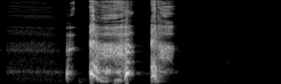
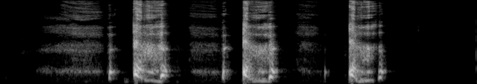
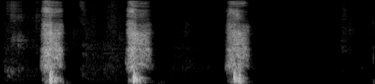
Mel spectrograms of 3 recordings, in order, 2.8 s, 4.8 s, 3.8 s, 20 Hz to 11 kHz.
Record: {
  "cough_length": "2.8 s",
  "cough_amplitude": 32768,
  "cough_signal_mean_std_ratio": 0.35,
  "three_cough_length": "4.8 s",
  "three_cough_amplitude": 32768,
  "three_cough_signal_mean_std_ratio": 0.33,
  "exhalation_length": "3.8 s",
  "exhalation_amplitude": 32768,
  "exhalation_signal_mean_std_ratio": 0.3,
  "survey_phase": "beta (2021-08-13 to 2022-03-07)",
  "age": "18-44",
  "gender": "Female",
  "wearing_mask": "No",
  "symptom_cough_any": true,
  "symptom_runny_or_blocked_nose": true,
  "symptom_sore_throat": true,
  "symptom_abdominal_pain": true,
  "symptom_diarrhoea": true,
  "symptom_fatigue": true,
  "symptom_headache": true,
  "symptom_change_to_sense_of_smell_or_taste": true,
  "symptom_other": true,
  "symptom_onset": "6 days",
  "smoker_status": "Never smoked",
  "respiratory_condition_asthma": false,
  "respiratory_condition_other": false,
  "recruitment_source": "Test and Trace",
  "submission_delay": "1 day",
  "covid_test_result": "Positive",
  "covid_test_method": "RT-qPCR"
}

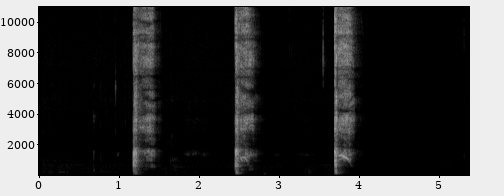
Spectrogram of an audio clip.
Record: {
  "three_cough_length": "5.4 s",
  "three_cough_amplitude": 32768,
  "three_cough_signal_mean_std_ratio": 0.23,
  "survey_phase": "beta (2021-08-13 to 2022-03-07)",
  "age": "45-64",
  "gender": "Male",
  "wearing_mask": "No",
  "symptom_cough_any": true,
  "symptom_runny_or_blocked_nose": true,
  "symptom_onset": "2 days",
  "smoker_status": "Ex-smoker",
  "respiratory_condition_asthma": false,
  "respiratory_condition_other": false,
  "recruitment_source": "Test and Trace",
  "submission_delay": "2 days",
  "covid_test_result": "Positive",
  "covid_test_method": "RT-qPCR",
  "covid_ct_value": 26.5,
  "covid_ct_gene": "ORF1ab gene",
  "covid_ct_mean": 26.8,
  "covid_viral_load": "1600 copies/ml",
  "covid_viral_load_category": "Minimal viral load (< 10K copies/ml)"
}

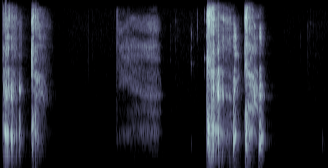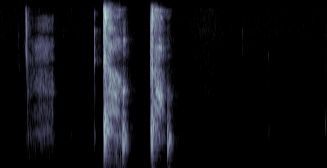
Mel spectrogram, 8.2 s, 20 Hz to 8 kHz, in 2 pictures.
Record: {
  "three_cough_length": "8.2 s",
  "three_cough_amplitude": 32765,
  "three_cough_signal_mean_std_ratio": 0.25,
  "survey_phase": "beta (2021-08-13 to 2022-03-07)",
  "age": "65+",
  "gender": "Female",
  "wearing_mask": "No",
  "symptom_cough_any": true,
  "symptom_new_continuous_cough": true,
  "symptom_runny_or_blocked_nose": true,
  "symptom_sore_throat": true,
  "symptom_change_to_sense_of_smell_or_taste": true,
  "symptom_loss_of_taste": true,
  "symptom_onset": "3 days",
  "smoker_status": "Never smoked",
  "respiratory_condition_asthma": false,
  "respiratory_condition_other": false,
  "recruitment_source": "Test and Trace",
  "submission_delay": "1 day",
  "covid_test_result": "Negative",
  "covid_test_method": "ePCR"
}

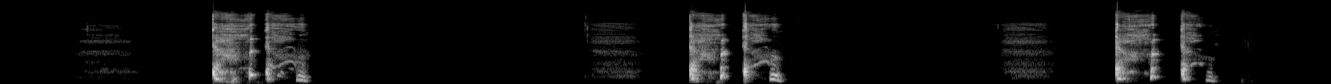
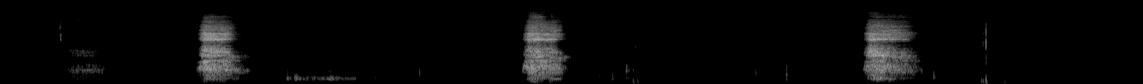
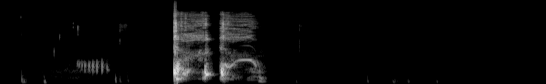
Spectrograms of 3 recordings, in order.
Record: {
  "three_cough_length": "13.3 s",
  "three_cough_amplitude": 32768,
  "three_cough_signal_mean_std_ratio": 0.26,
  "exhalation_length": "11.4 s",
  "exhalation_amplitude": 13022,
  "exhalation_signal_mean_std_ratio": 0.26,
  "cough_length": "5.5 s",
  "cough_amplitude": 32768,
  "cough_signal_mean_std_ratio": 0.19,
  "survey_phase": "beta (2021-08-13 to 2022-03-07)",
  "age": "65+",
  "gender": "Female",
  "wearing_mask": "No",
  "symptom_none": true,
  "smoker_status": "Never smoked",
  "respiratory_condition_asthma": false,
  "respiratory_condition_other": false,
  "recruitment_source": "REACT",
  "submission_delay": "1 day",
  "covid_test_result": "Negative",
  "covid_test_method": "RT-qPCR",
  "influenza_a_test_result": "Negative",
  "influenza_b_test_result": "Negative"
}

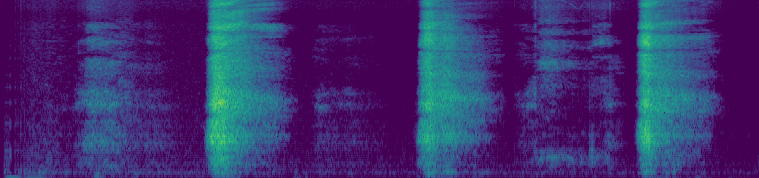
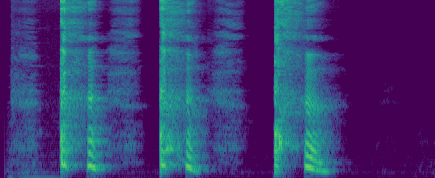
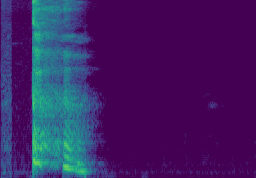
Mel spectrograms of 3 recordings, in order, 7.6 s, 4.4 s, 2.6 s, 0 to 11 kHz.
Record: {
  "exhalation_length": "7.6 s",
  "exhalation_amplitude": 32768,
  "exhalation_signal_mean_std_ratio": 0.29,
  "three_cough_length": "4.4 s",
  "three_cough_amplitude": 32766,
  "three_cough_signal_mean_std_ratio": 0.38,
  "cough_length": "2.6 s",
  "cough_amplitude": 32768,
  "cough_signal_mean_std_ratio": 0.29,
  "survey_phase": "beta (2021-08-13 to 2022-03-07)",
  "age": "45-64",
  "gender": "Female",
  "wearing_mask": "No",
  "symptom_headache": true,
  "symptom_onset": "11 days",
  "smoker_status": "Never smoked",
  "respiratory_condition_asthma": false,
  "respiratory_condition_other": false,
  "recruitment_source": "REACT",
  "submission_delay": "5 days",
  "covid_test_result": "Negative",
  "covid_test_method": "RT-qPCR"
}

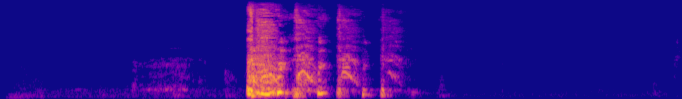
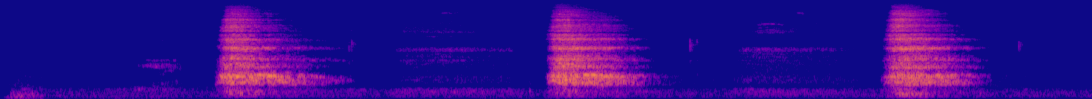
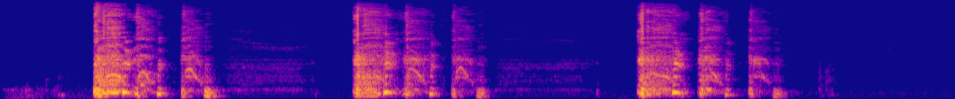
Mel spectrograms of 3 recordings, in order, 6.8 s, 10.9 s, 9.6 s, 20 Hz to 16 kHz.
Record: {
  "cough_length": "6.8 s",
  "cough_amplitude": 27206,
  "cough_signal_mean_std_ratio": 0.26,
  "exhalation_length": "10.9 s",
  "exhalation_amplitude": 6334,
  "exhalation_signal_mean_std_ratio": 0.4,
  "three_cough_length": "9.6 s",
  "three_cough_amplitude": 30150,
  "three_cough_signal_mean_std_ratio": 0.36,
  "survey_phase": "beta (2021-08-13 to 2022-03-07)",
  "age": "45-64",
  "gender": "Male",
  "wearing_mask": "No",
  "symptom_cough_any": true,
  "smoker_status": "Never smoked",
  "respiratory_condition_asthma": false,
  "respiratory_condition_other": false,
  "recruitment_source": "REACT",
  "submission_delay": "0 days",
  "covid_test_result": "Negative",
  "covid_test_method": "RT-qPCR",
  "influenza_a_test_result": "Negative",
  "influenza_b_test_result": "Negative"
}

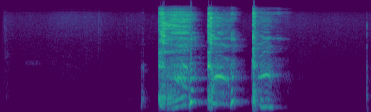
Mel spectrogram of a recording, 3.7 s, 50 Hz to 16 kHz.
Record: {
  "cough_length": "3.7 s",
  "cough_amplitude": 32768,
  "cough_signal_mean_std_ratio": 0.39,
  "survey_phase": "beta (2021-08-13 to 2022-03-07)",
  "age": "45-64",
  "gender": "Female",
  "wearing_mask": "No",
  "symptom_cough_any": true,
  "smoker_status": "Ex-smoker",
  "respiratory_condition_asthma": false,
  "respiratory_condition_other": false,
  "recruitment_source": "REACT",
  "submission_delay": "1 day",
  "covid_test_result": "Negative",
  "covid_test_method": "RT-qPCR",
  "influenza_a_test_result": "Negative",
  "influenza_b_test_result": "Negative"
}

